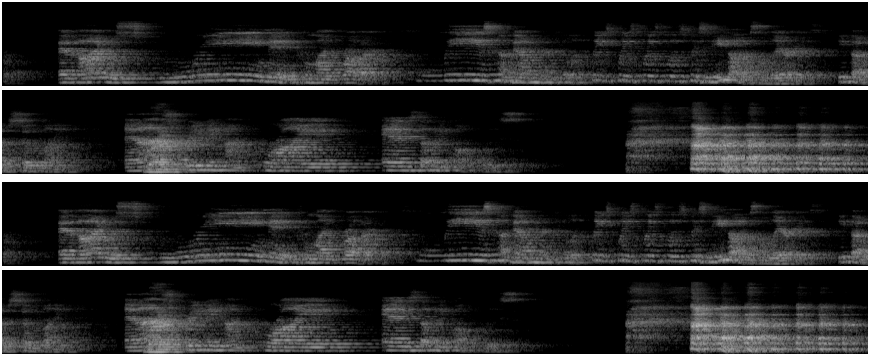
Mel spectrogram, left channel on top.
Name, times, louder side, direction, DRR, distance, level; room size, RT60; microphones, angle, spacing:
voice 1, 0.6-9.3 9.9-12.0 12.4-13.8, right 1 dB, ahead, -8 dB, 1.2 m, -36 dB
voice 2, 14.9-17.2, right 1 dB, 30° right, -6 dB, 0.7 m, -27 dB
4.5 x 3.7 x 3.0 m, 1.4 s
head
